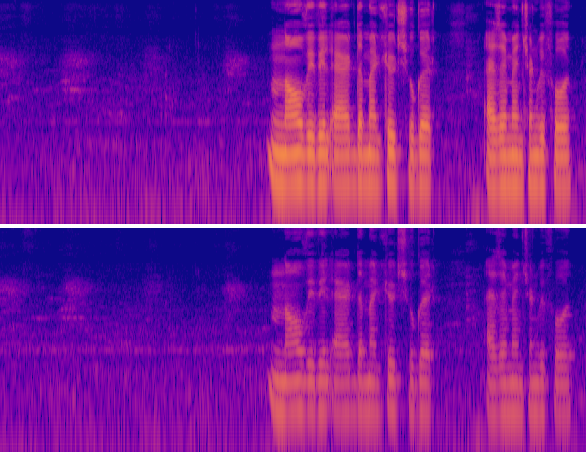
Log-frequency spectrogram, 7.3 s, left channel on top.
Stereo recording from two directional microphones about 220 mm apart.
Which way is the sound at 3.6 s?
30° left (ahead or behind).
